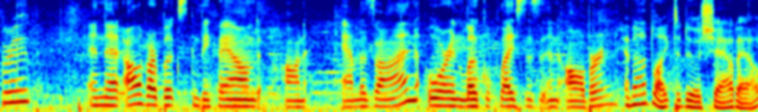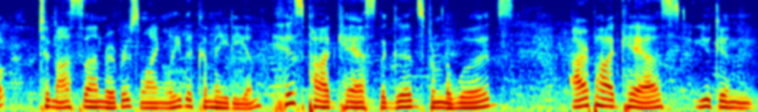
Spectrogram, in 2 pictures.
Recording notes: The ambient noise in the background of this Mystic podcast is the sound of customers in Mama Mocha’s Coffee Emporium.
